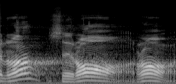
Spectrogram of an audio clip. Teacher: tu iki ihdin ro tu pun buka juga tapi oleh kerana ra tu dia ada sifat dia yang lain yang mengiringi baris fathah iaitu sifat tafkhim sifat tebal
